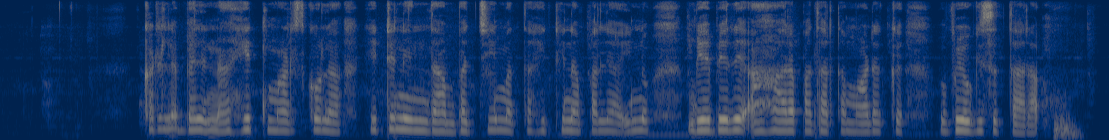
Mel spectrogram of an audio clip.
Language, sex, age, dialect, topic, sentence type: Kannada, female, 25-30, Dharwad Kannada, agriculture, statement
